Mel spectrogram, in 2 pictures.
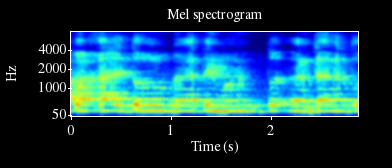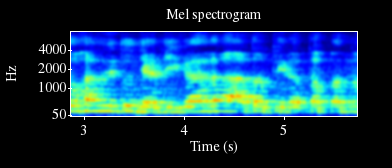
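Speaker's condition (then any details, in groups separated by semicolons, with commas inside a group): Cerebral palsy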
